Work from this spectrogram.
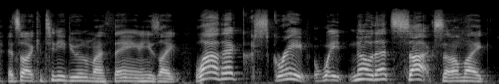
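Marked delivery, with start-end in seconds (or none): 1.9-4.4 high, gushing praise flipped to a verdict; kid's supposed tic. Retold or imitated. Kid to drummer setting up, imitated sudden switch. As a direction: act out the kid's abrupt switch, pitched up. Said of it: "That's one of my tics".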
